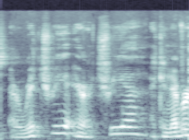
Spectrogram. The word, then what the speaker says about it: Eritrea: Is it, or how do you pronounce that word right there? Aretha. It's from Ethiopia. Yeah. They speak Ethiopian and Arabic. And it's Eritrea?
